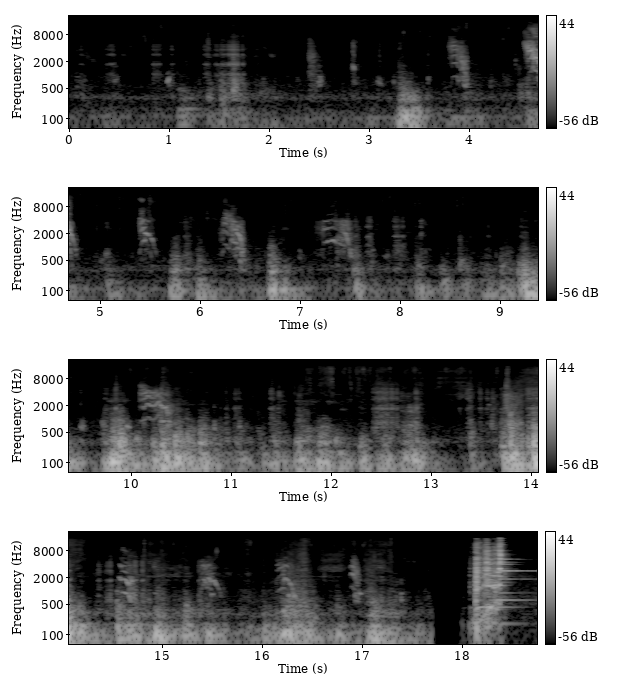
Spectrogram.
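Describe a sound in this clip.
Rabbits shift and rustle softly in dry hay.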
